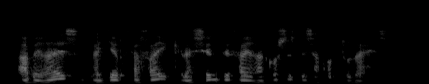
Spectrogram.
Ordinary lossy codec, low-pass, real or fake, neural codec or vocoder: MP3, 24 kbps; 5.4 kHz; fake; autoencoder, 48 kHz, 128 numbers a frame, DAC-VAE, trained on Japanese speech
